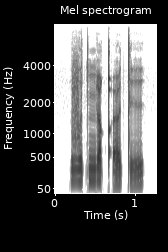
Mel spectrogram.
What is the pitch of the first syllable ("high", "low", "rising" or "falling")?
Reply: high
